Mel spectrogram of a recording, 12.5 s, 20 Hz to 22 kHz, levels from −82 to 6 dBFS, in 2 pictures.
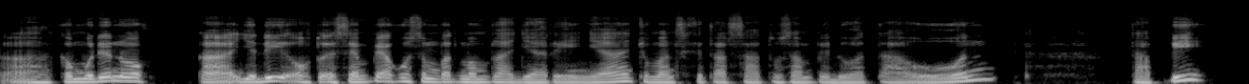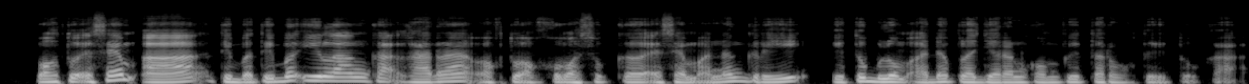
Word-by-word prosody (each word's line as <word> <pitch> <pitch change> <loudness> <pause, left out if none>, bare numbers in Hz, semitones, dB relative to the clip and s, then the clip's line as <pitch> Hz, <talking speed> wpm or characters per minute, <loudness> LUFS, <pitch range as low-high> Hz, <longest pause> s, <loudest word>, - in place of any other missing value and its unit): heeh, 125 0 -2
kemudian 150 +7 +4
wak 175 - +2 0.3
a - - +1
jadi 150 +7 +4
waktu 140 -2 -1
SMP 140 +2 0
aku 160 -1 -2
sempat 140 -2 0
mempelajarinya 125 +1 0
cuman 125 -3 0
sekitar 120 - -7
1 120 -2 -6
sampai 120 0 -3
2 115 0 -1
tahun. 155 - -1 0.7
Tapi, 180 - 0 0.4
waktu 145 +1 +1
SMA 145 - +3
tiba 140 - +3
tiba 185 +7 +2
ilang, 190 -3 +4
Kak, 160 -3 -3
karena 140 +6 +1
waktu 125 - -6
aku 120 - -4
masuk 130 +1 0
ke 130 - -2
SMA 125 0 -1
Negeri 165 -1 +1 0.2
itu 130 +5 +1
belum 145 -5 +4
ada 125 +3 0
pelajaran 125 -3 +1
komputer 130 +1 -2
waktu 115 -3 -6
itu, - - -15
Kak. - - -15
135 Hz, 185 wpm, -23 LUFS, 125-160 Hz, 0.7 s, kemudian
